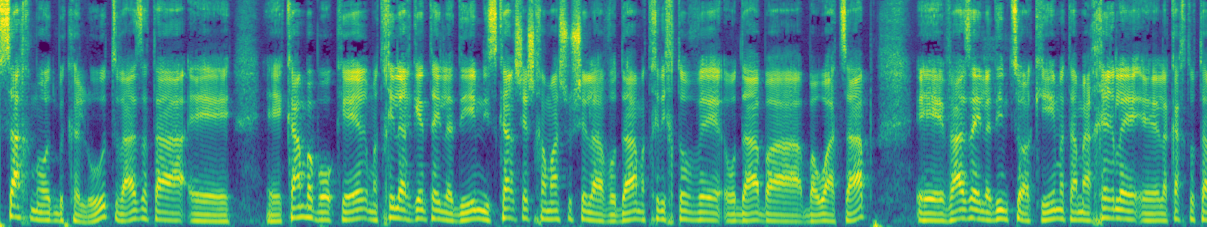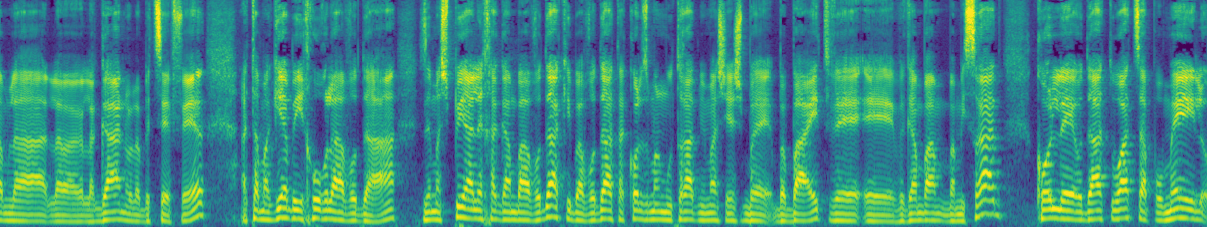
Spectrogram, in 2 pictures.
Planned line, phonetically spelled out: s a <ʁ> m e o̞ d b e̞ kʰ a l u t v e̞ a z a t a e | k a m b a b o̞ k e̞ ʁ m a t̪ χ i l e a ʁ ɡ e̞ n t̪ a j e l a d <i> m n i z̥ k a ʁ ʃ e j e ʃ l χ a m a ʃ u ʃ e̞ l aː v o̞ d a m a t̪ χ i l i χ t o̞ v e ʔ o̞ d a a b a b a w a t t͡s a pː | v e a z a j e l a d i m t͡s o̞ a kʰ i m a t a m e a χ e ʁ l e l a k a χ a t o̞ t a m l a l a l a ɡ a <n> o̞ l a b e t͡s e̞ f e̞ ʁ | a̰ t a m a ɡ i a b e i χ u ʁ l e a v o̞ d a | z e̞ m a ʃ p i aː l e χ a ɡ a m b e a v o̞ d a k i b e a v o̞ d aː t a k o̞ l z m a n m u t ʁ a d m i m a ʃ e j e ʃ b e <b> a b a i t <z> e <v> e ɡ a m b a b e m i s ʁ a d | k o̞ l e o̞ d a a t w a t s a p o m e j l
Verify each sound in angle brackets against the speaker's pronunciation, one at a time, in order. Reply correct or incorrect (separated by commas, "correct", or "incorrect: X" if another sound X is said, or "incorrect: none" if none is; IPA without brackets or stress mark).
incorrect: χ, correct, correct, correct, incorrect: v, correct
